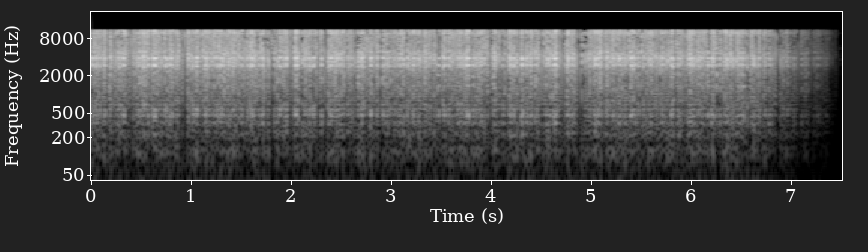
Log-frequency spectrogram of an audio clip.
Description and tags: An old door knob being turned and recorded with a zoom H6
